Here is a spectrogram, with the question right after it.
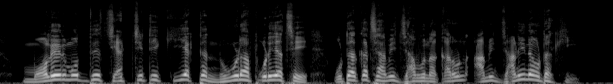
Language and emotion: Bengali, disgusted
